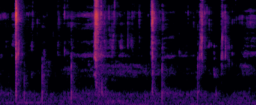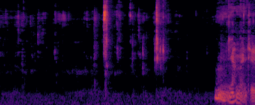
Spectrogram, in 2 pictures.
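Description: Someone eats and chews food at close range, with soft wet squishy bites and brief crunchy clicks scattered across a quiet room, and a louder burst of rustling near the end.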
